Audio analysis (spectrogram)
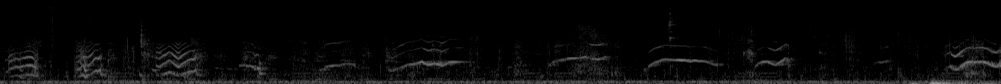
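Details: Three newborn Casablanca Kuvasz pups, all male, born October 30, 2008, let out scattered arched squeaks and short wavering whines, a few at a time with gaps between. A strong low rumble and hum run throughout, with a thump near the end.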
